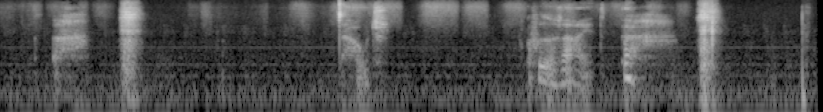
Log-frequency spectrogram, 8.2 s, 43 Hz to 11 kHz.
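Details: Adult on day 2 of a cold, self-induced sneezing recorded with an LG G6 phone: several sharp, explosive sneezes with quick breaths drawn in between, in a quiet room; repeated sneezing.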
